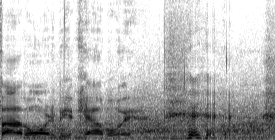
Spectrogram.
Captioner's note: laughter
